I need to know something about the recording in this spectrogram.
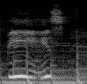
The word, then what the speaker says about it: peas: Also, when the E is with A, as in peas, peas, here A is silent. T. There is no roll of A here. Only we can hear the long vowel sound of E.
